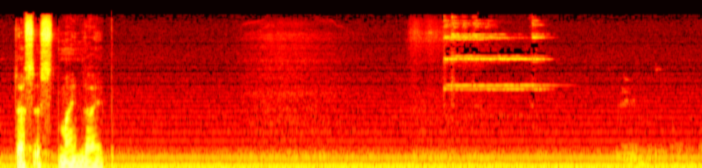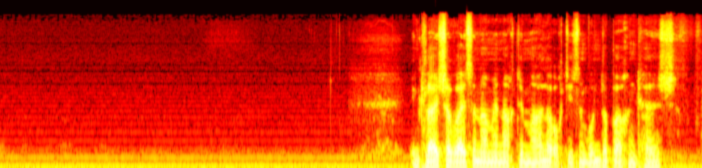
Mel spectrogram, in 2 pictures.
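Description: An elderly man chants a prayer aloud.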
